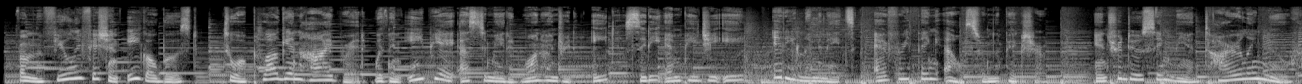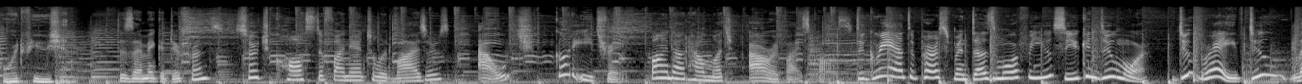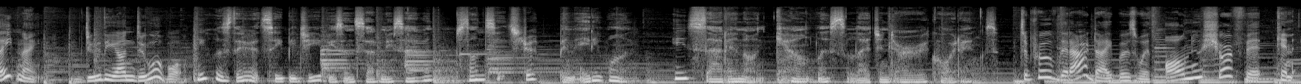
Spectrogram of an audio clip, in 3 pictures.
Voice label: Commercial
